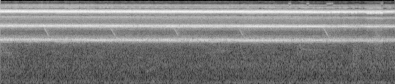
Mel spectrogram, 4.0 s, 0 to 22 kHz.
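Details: Shrill, continuous high-pitched tone of a common cicada, field-recorded with shotgun microphones on a Zoom F3, with brief falling ticks pulsing through it roughly three or four times a second.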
